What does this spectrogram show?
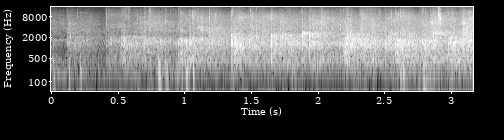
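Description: A crowd applauds steadily, a dense wash of many hands clapping that swells slightly and holds at a fairly loud level throughout, with no speech over it.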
